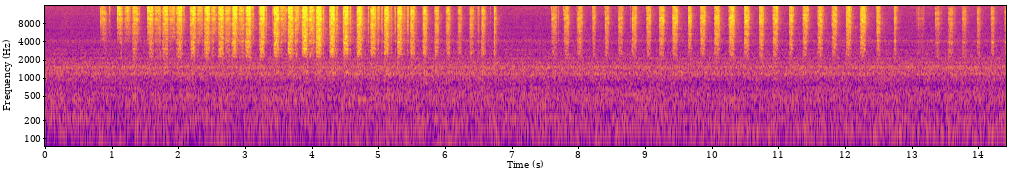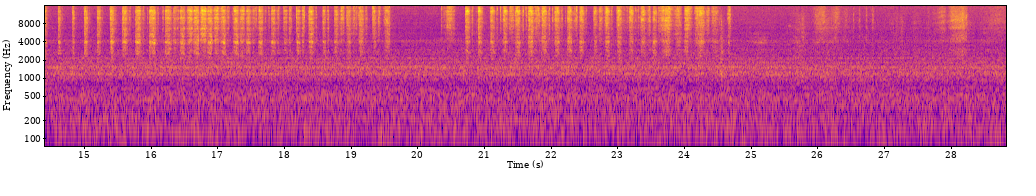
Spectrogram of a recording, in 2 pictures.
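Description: Charcoal scratching across paper in quick back-and-forth shading strokes, in runs of several seconds with short pauses, over a steady low hum.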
